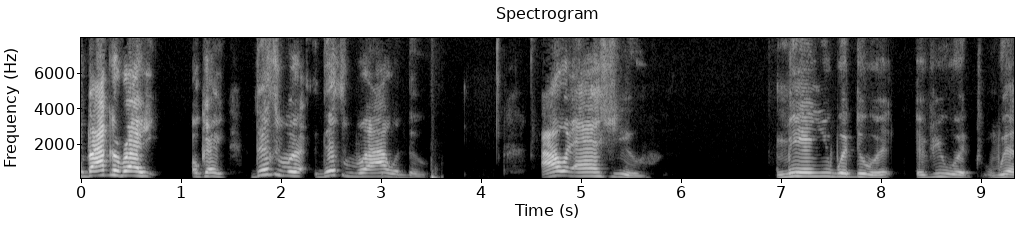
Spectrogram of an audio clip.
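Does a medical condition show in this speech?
Yes: cerebral palsy.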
